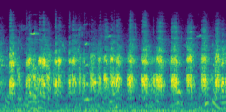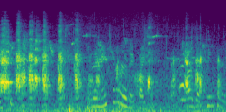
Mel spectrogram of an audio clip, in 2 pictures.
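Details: Caribbean and Greater Flamingos in a loud squabbling flock, a dense stream of rapid nasal honks and gabbling, many birds calling at once, with a brief low thump midway.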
